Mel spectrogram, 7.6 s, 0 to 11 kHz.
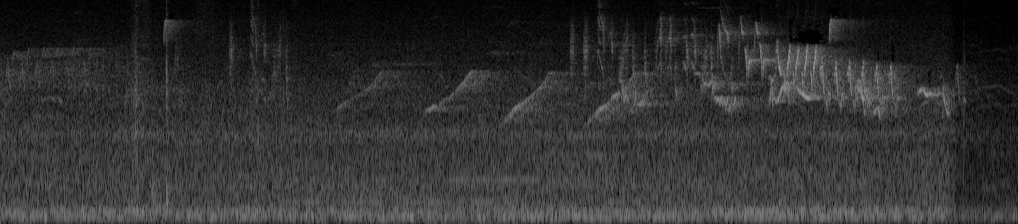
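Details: A wren, recorded 5-3-24, sings a quick series of rising, slurred notes that break into a fast, high, bubbling trill, over a steady low background rumble.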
